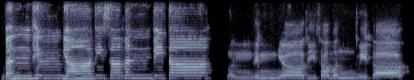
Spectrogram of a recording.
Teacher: it is not bandhinyadi. There is no dirgha in bandhinyadi. It is di.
